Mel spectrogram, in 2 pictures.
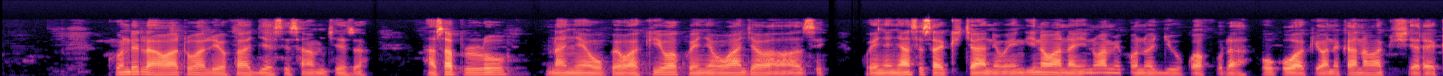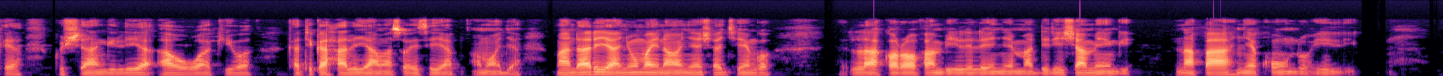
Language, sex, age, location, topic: Swahili, female, 18-24, Nakuru, government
